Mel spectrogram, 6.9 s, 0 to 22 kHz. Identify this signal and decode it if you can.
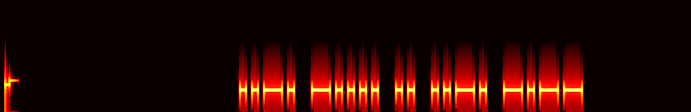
Morse code, heard as a keyed tone, about 20 wpm, 700 Hz. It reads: F6IFY
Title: DXCC-100 Call Signs - 5 Characters - 20wpm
